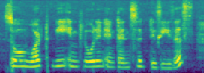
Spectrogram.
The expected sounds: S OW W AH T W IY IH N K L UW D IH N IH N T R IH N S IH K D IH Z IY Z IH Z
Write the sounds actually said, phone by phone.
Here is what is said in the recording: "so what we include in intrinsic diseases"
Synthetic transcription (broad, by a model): S OW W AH T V IY IH N K L UW D IH N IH N T EH N S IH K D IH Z IY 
